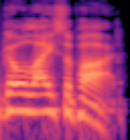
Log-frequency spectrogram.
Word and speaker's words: Golisopod: I'll put the exact canon pronunciation in the chat. It is Golisopod.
